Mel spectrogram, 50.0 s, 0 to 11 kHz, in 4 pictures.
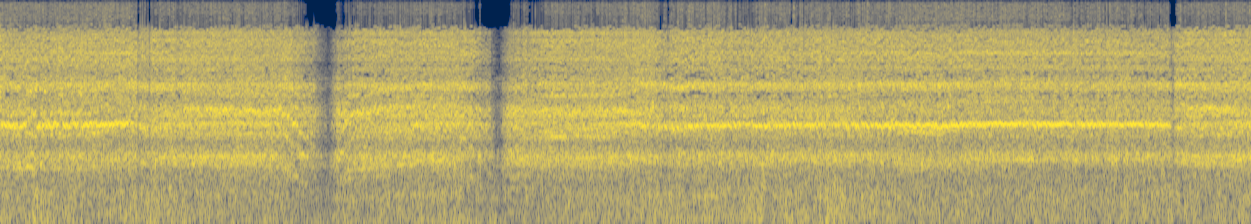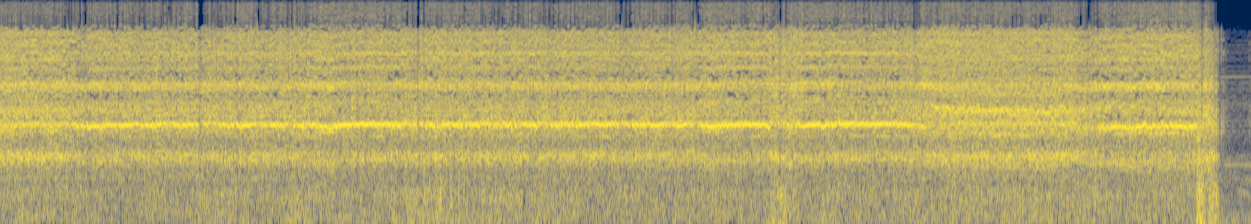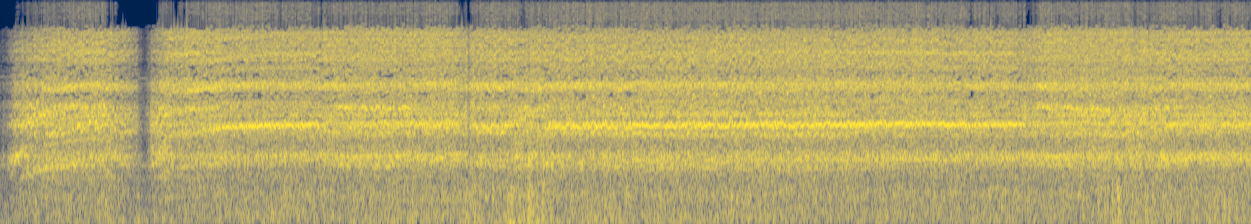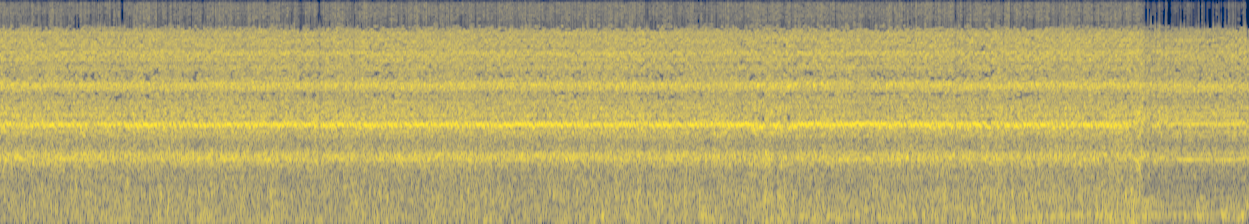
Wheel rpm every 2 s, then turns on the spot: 210, 160, 150, 220, 230, 230, 230, 230, 230, 230, 230, 220, 150, 150, 220, 210, 210, 230, 220, 230, 230, 230, 230, 230, 240.
24-26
